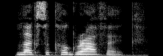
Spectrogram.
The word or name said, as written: lexicographic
